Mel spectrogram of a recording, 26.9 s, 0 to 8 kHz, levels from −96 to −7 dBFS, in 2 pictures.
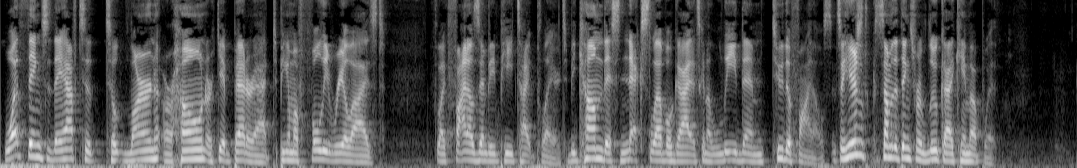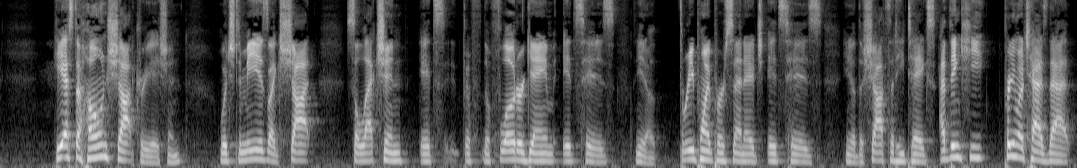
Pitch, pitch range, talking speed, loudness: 140 Hz, 130-160 Hz, 205 wpm, -26 LUFS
